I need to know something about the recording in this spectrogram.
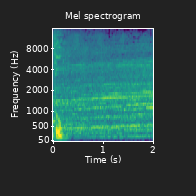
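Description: A steady sustained synth drone in a melodic techno DJ mix, with no beat, held under the pause after a spoken-word vocal line that ends at the very start.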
